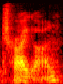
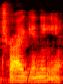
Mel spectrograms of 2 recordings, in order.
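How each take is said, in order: First: It ends on the gone syllable, no extra vowel. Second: It ends with an extra final ee syllable. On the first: The speaker calls it right. "but it's the trigone" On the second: The speaker calls it wrong. "I think I pronounced it trigony"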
